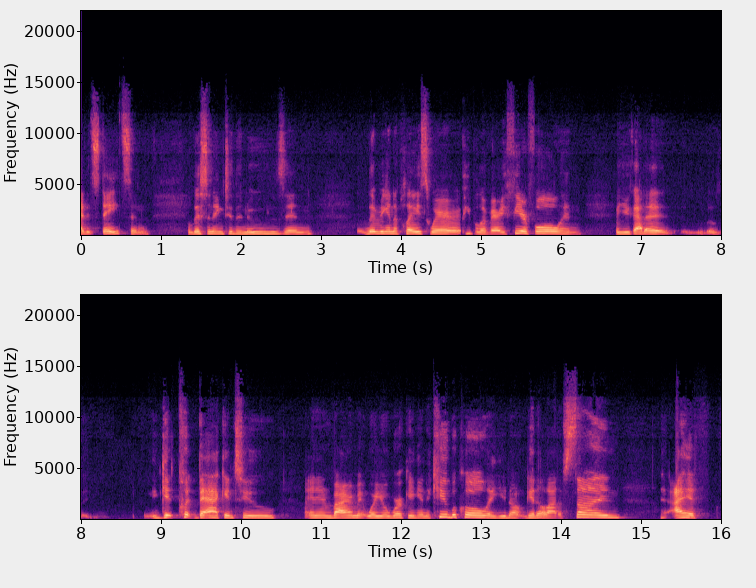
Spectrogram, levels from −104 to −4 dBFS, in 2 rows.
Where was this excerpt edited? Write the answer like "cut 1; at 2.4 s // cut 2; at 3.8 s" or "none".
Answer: none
